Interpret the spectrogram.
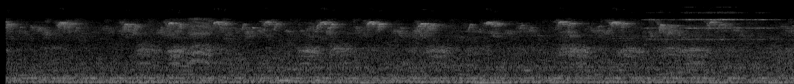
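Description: Birds chirping: short high chirps repeating about two to three times a second, with some lower calls mixed in, over a faint steady hum.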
